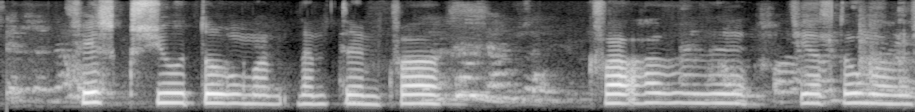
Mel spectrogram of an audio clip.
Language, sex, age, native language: Icelandic, male, 12, Icelandic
